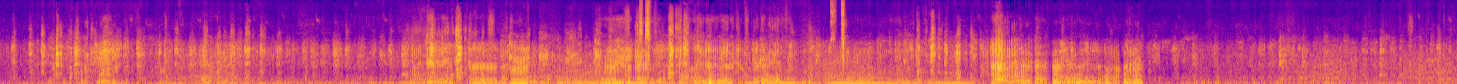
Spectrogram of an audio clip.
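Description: A German shepherd and a white shepherd dog panting and growling at play, close up. A low rumble runs under them from about eight seconds in until about twenty-three seconds in.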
